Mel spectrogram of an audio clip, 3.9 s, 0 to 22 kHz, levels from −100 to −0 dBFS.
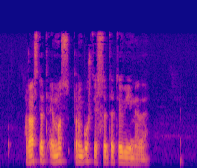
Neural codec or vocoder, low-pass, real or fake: none; 10.8 kHz; real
